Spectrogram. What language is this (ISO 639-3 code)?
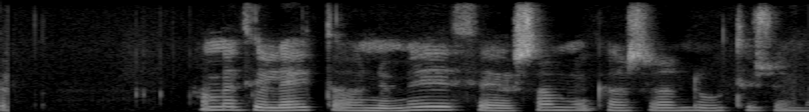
isl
